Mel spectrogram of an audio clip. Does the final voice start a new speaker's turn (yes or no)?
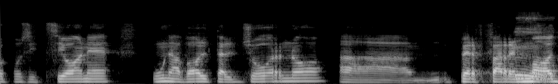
no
